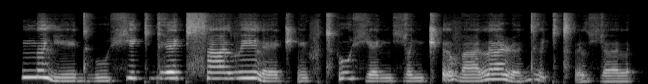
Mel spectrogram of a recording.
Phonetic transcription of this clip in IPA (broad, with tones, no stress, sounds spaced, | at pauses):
ŋ ə˥ lʲ e˩ dʱ u˩ ç e˥ c ɡʱ ɛ˥ c s ã˥ l v e˥ l ɛ˩ t͡ʃʼ ẽ˩ f t͡sʼ u˥ ç ɛ˩ ɲ ç ʌ˩ ɲ t͡ʃʼ ə̰˥ v a˩ l ɐ˥ ɭ ə˩ dʱ ə̰˥ c t͡sʼ ə̰˩ l ç ɐ˩ l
